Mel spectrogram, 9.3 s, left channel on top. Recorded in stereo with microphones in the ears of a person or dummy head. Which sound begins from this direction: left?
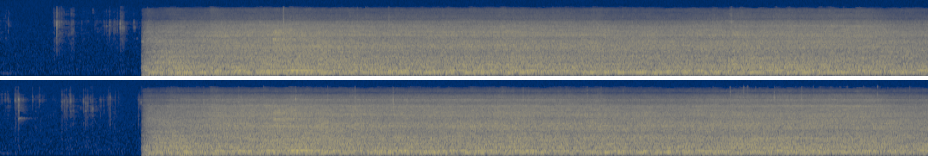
Boiling, at 1.4 s.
